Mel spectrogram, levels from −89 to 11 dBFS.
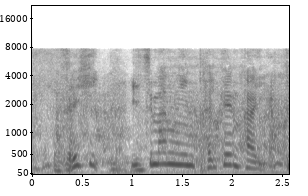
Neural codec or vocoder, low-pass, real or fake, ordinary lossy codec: codec, 16 kHz, 2 kbps, FunCodec, trained on LibriTTS, 25 frames a second; none; fake; none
